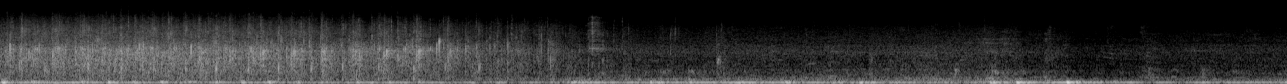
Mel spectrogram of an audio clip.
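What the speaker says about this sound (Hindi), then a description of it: "उसके बाद जोर से ताली बजाएं।" Loud, dense applause from a church congregation at a priest's ordination, sustained clapping swelling over the first half then thinning to scattered claps over a steady low rumble, with some voices mixed in.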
